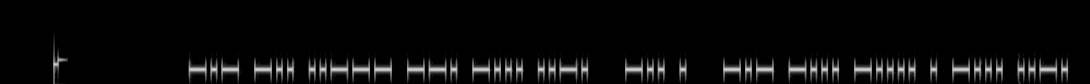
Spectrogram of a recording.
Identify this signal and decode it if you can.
Morse code, heard as a keyed tone, about 21 wpm, 700 Hz. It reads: KD2GBF DE KB6EBF
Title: USA Callsign DE Callsign 22wpm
